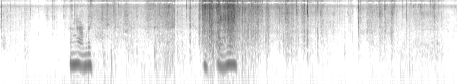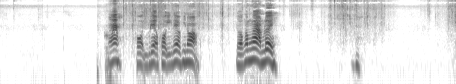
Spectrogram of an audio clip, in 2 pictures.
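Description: A knife scrapes and cuts a soft mushroom stem.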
